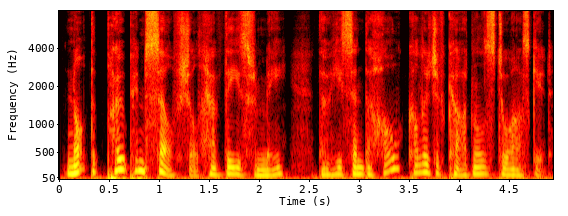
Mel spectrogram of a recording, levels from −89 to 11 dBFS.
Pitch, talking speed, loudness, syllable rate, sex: 115 Hz, 240 wpm, -20 LUFS, 6.1 syllables/s, male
